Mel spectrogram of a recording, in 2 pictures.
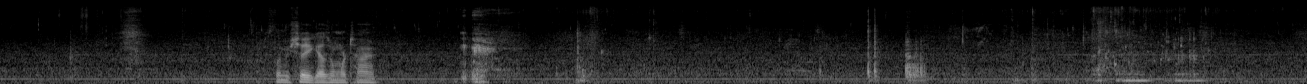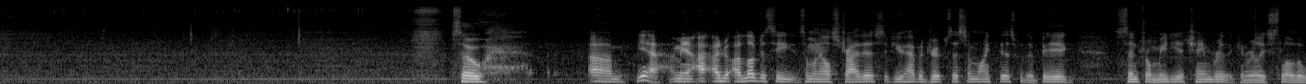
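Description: Water trickles and splashes steadily.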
